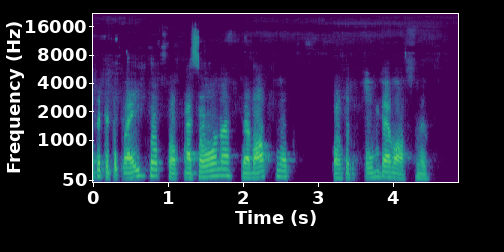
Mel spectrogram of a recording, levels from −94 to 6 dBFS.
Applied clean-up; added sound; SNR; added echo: neural mask model Resemble Enhance denoiser.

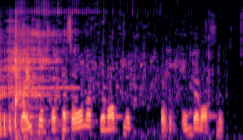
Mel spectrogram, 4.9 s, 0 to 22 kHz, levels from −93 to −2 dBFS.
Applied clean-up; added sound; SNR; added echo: classical method Wiener filter.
